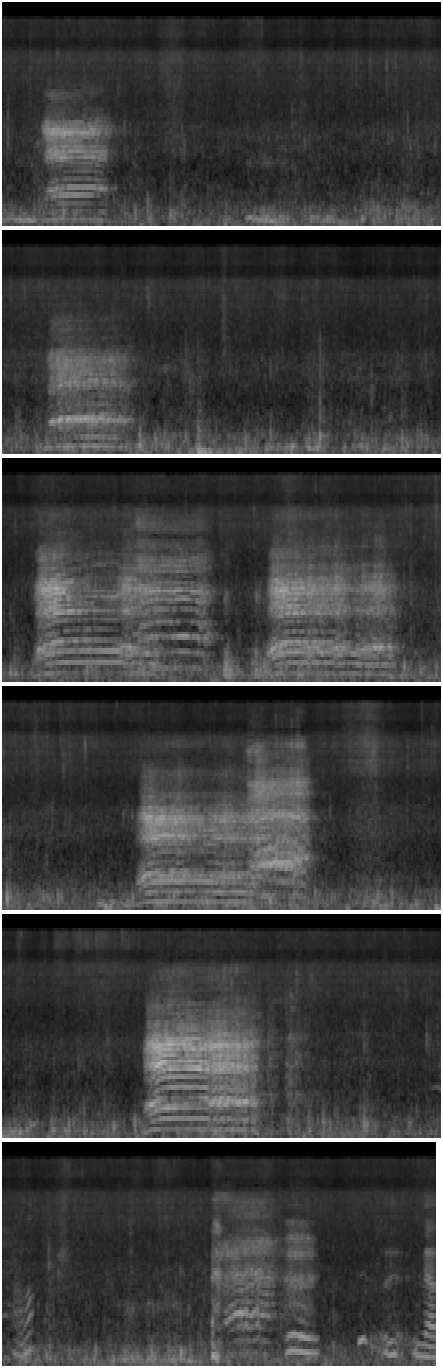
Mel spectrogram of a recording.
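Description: A ewe bleating over and over, about seven calls a few seconds apart, the loudest about three-quarters of the way through: she is calling her lamb to her.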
